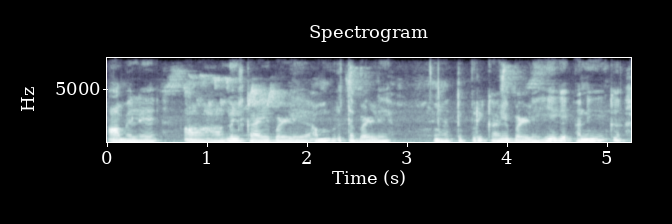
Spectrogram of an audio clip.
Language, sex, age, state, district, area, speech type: Kannada, female, 60+, Karnataka, Koppal, urban, spontaneous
